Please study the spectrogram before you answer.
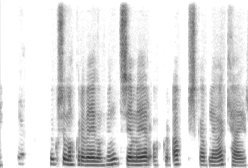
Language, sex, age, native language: Icelandic, female, 40-49, Icelandic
